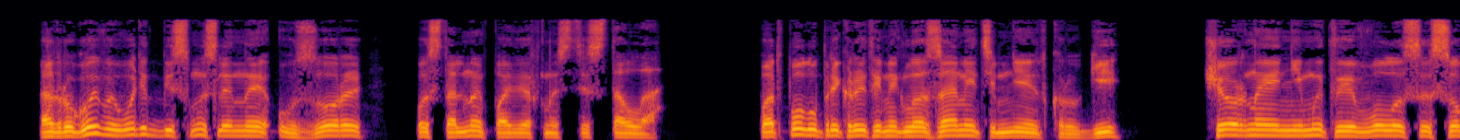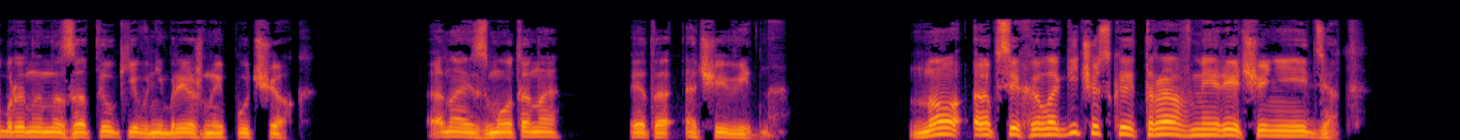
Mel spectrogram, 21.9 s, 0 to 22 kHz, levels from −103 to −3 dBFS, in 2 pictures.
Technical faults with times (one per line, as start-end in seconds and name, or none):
none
